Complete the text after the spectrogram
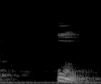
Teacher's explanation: ঠোঁট মানে ওষ্ঠ আর অধর এই দুটো প্রত্যঙ্গ অনেক গোলাকৃতি হয়ে যায়, কুঞ্চিত হয়ে গোলাকৃতি হয়, তাই না? এই কুঞ্চিত হয়ে গোলাকৃতি হওয়ার ফলে শ্বাসবায়ু এই কুঞ্চিত গোলাকৃতি হওয়া ওষ্ঠ অধরের উপরে এসে আঘাত হানে, এই জন্য একে ওষ্ঠ স্বরধ্বনি বলা হচ্ছে।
